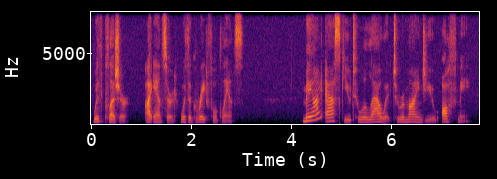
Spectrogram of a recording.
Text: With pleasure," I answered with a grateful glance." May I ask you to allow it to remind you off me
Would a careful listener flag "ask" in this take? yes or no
no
